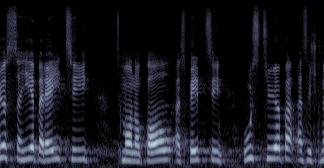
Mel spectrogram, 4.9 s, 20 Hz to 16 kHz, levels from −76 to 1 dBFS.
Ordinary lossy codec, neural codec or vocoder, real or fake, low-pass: MP3, 64 kbps; autoencoder, 48 kHz, 32 numbers a frame, DAC-VAE, trained on Japanese speech; fake; 14.4 kHz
